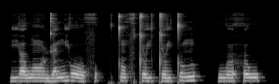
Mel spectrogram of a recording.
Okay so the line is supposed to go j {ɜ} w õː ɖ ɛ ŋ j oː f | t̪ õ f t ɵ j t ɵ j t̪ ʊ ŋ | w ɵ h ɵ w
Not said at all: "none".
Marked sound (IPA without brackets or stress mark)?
ɜ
